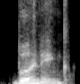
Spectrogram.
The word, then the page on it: burning: Indian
